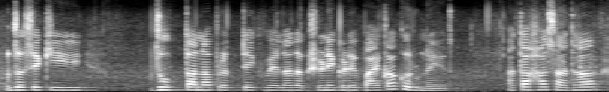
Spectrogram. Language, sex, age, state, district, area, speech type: Marathi, female, 18-30, Maharashtra, Pune, urban, spontaneous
